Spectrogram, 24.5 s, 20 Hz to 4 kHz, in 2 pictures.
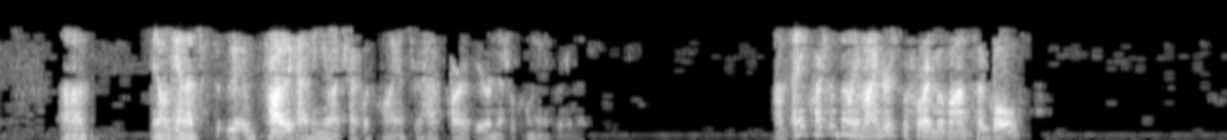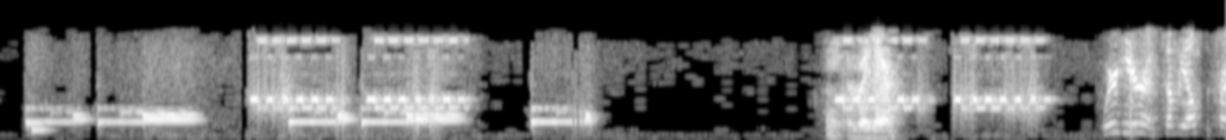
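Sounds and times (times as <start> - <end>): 
speech: 0.6 - 6.0, 7.7 - 10.3, 20.5 - 21.4, 23.3 - 24.5
phone ringing with electronic tone bursts: 12.5 - 18.3, 20.5 - 22.9.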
